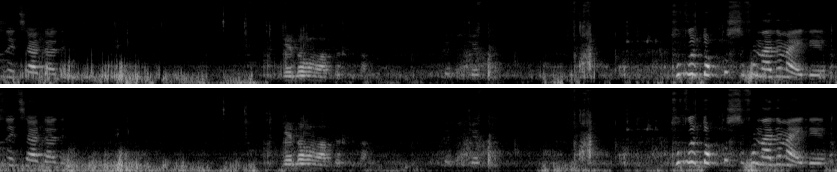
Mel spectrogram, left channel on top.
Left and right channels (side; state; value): both; normal; correlation 0.21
